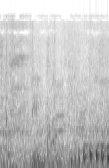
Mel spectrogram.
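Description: A Taiwan pigeon, a blue bar bird, coos while held in the hand: a brief, close, low burst of soft repeated coos near the end, with faint background sound.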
